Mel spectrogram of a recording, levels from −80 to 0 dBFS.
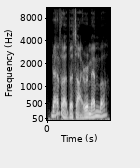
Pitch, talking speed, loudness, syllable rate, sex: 115 Hz, 190 wpm, -16 LUFS, 6.4 syllables/s, male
